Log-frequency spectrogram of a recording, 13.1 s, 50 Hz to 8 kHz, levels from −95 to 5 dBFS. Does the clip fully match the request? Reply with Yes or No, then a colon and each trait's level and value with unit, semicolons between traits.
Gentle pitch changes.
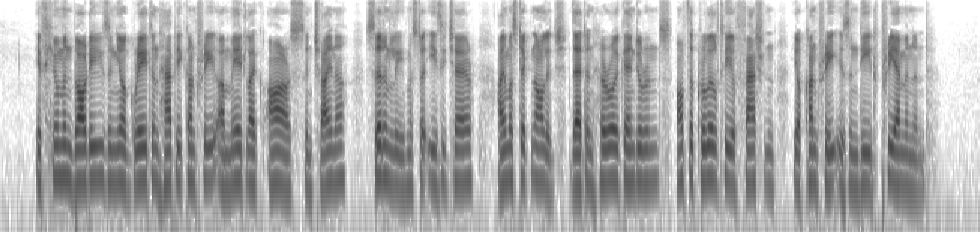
Yes: narrow, 1.8 semitones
